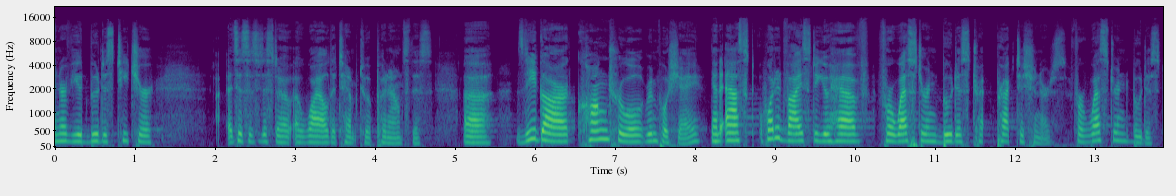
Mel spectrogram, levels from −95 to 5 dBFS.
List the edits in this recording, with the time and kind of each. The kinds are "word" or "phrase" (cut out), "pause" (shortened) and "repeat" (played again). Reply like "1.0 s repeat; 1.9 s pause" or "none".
6.5 s pause; 8.1 s pause; 10.2 s pause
